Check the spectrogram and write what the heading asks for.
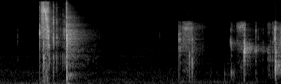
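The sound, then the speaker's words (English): A sharp metallic snap as a can of craft lager (4.7% ABV) is cracked open, followed by short bursts of airy fizzing hiss. No one speaks. “So, we're going to crack one of those open right now.”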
